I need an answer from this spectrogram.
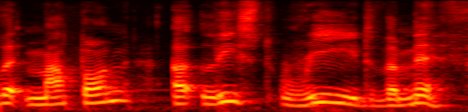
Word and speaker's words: Mabon: autumn equinox and that his name is pronounced Mabon, not Mabon, but that's really not my fault.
